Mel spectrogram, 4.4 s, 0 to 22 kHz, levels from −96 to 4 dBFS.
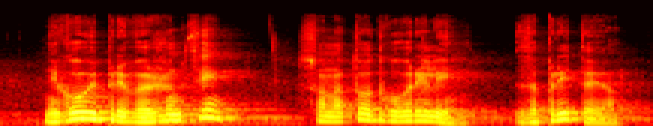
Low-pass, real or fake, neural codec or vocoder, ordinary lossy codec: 14.4 kHz; real; none; none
